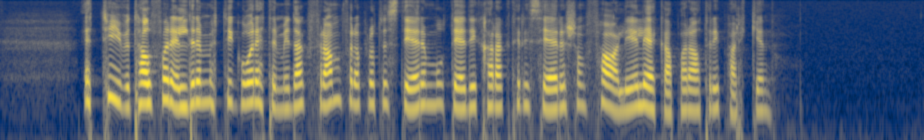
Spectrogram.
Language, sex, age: Norwegian, female, 42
